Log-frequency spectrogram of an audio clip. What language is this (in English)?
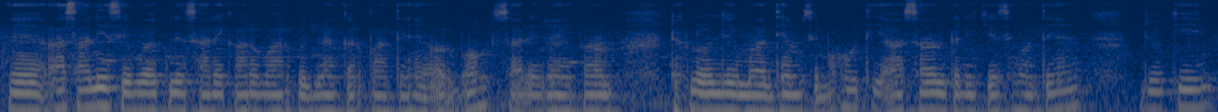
Urdu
